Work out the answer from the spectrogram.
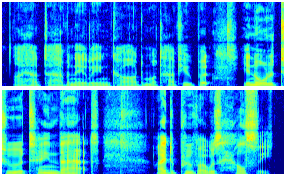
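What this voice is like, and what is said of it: Non-native foreign accent. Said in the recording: “As is evidenced by my accent, I was not born in the United States”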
